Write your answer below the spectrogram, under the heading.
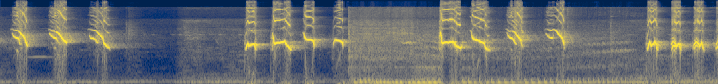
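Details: Leafbird lure song with 'tembakan' shots: scattered sharp, descending whistled slurs in twos and threes, a soft hiss in the middle, then more emphatic downslurred notes.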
